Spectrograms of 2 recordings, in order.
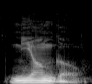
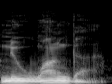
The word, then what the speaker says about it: Nyong'o: Her name is Nyongo, not New Wanga. I don't know where Ryan is seeing the letter W in her name, what with it literally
